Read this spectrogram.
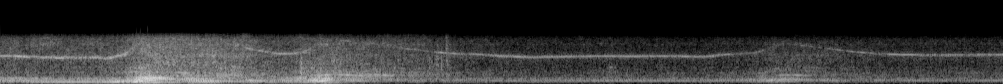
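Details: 1997 BMW E36 M3 petrol engine running with a clear whistling whine that rises in pitch with each rev and settles at idle; cause unknown.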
